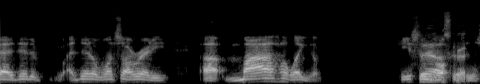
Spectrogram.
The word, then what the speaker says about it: Mahalingam: I'm going to pronounce this correctly. I did it once already. Mahalingam.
